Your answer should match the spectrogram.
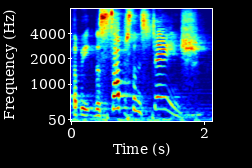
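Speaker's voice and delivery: "the substance change" high, loud and drawn out; emphatic preaching. Real, not acted. Preacher hammering home his key point.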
